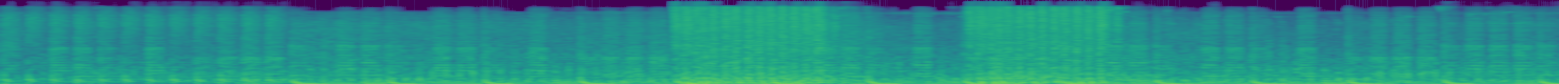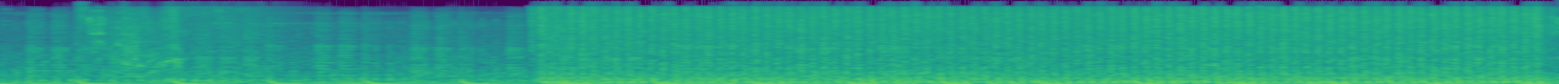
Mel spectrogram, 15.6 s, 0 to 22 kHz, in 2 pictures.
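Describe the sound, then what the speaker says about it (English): Light machine gun fire in The Division 2, long rapid bursts of loud, dense shots broken by short pauses, with other gunfire and game noise underneath. "Spend a lot of time shooting with the LMG though."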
